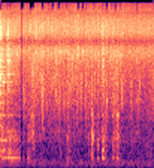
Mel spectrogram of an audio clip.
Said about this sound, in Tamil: இந்த மாதிரி நல்லா வந்து பொரிச்சு எடுத்துப்போம்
